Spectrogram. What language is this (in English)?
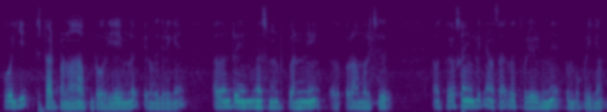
Tamil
